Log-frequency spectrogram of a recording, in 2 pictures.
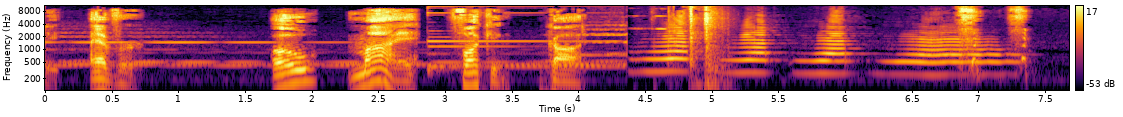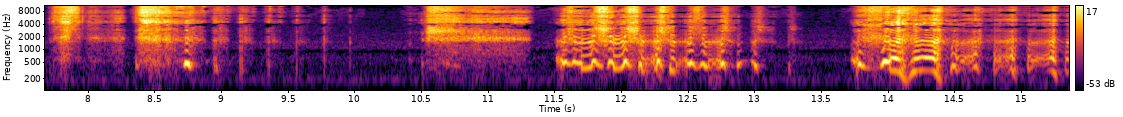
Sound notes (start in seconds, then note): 4.5 Tyler’s door gets slammed shut, sad slidehorn plays; 6.4 weeps hard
